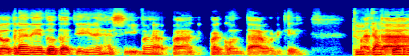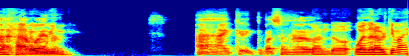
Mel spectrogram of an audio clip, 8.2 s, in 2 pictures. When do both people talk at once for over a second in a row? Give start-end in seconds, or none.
3.6-4.8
